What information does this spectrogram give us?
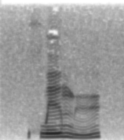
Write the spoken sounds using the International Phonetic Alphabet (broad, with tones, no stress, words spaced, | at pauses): xwe˥ɪ̯my˧˥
